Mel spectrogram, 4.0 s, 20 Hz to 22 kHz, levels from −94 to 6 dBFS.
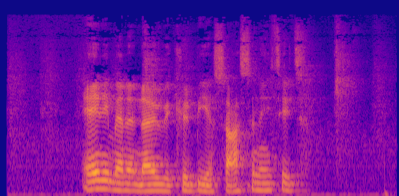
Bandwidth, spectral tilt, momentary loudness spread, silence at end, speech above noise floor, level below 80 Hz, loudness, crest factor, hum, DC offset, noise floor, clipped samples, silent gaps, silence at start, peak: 16 kHz; -4.5 dB/octave; 20 LU; 0.1 s; 26 dB; -54 dBFS; -23 LUFS; 20 dB; none; under 0.1%; -49 dBFS; under 0.1%; none; 0.1 s; -4 dBFS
